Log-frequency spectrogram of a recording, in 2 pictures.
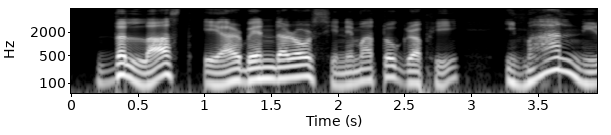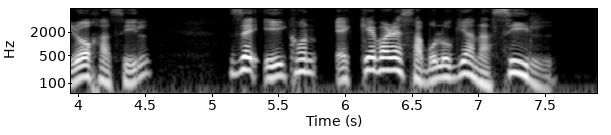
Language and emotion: Assamese, disgusted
